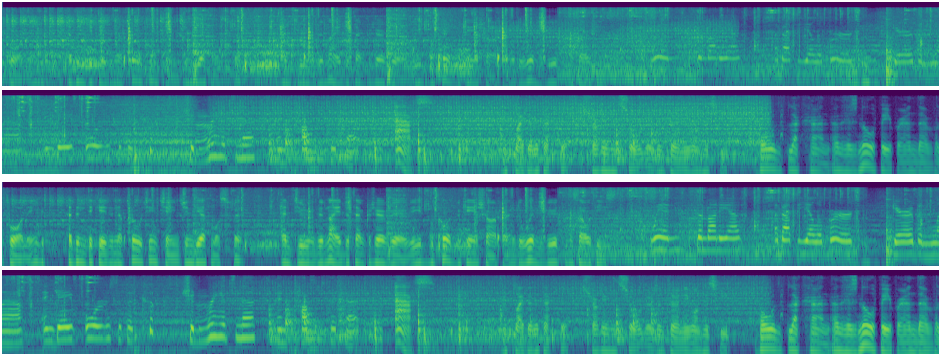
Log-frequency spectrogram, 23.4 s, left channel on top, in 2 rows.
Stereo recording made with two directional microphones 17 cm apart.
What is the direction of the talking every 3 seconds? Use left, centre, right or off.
right, right, right, right, right, centre, centre, right.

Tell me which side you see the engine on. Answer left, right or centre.
left.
